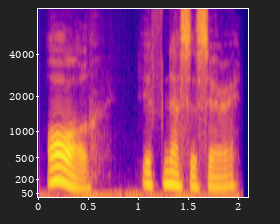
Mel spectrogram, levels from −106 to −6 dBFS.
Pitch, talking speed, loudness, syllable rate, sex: 130 Hz, 85 wpm, -16 LUFS, 4.0 syllables/s, male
